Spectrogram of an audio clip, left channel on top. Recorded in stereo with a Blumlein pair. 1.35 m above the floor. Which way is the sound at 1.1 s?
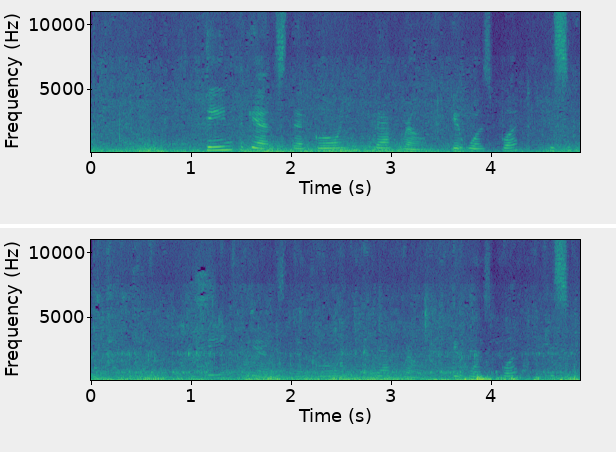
35° left.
